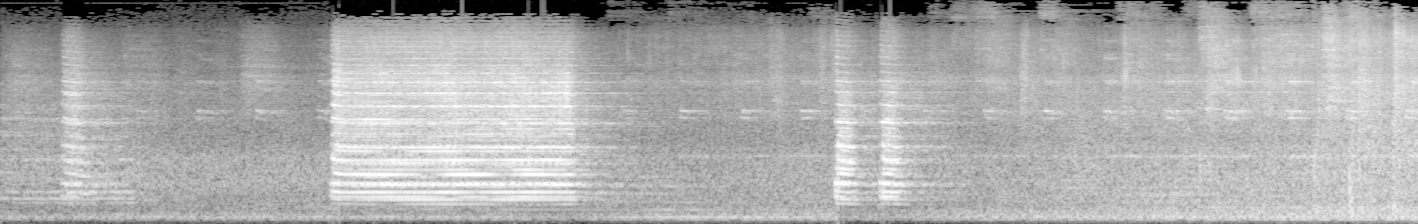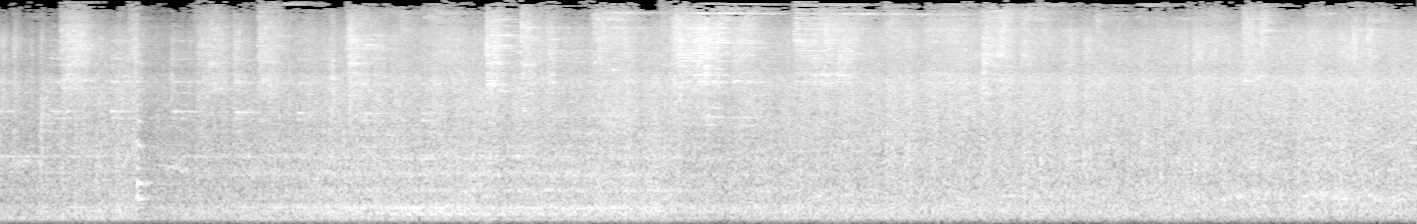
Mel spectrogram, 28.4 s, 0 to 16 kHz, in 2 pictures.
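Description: CSX freight train led by an EMD SD70MAC with a GE CW40-8 behind it: the locomotive horn sounds a short blast, a long blast and two short blasts, then the train grows louder as it approaches and the locomotives and freight cars roll past with wheels clattering on the rails.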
